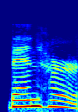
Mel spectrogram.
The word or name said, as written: Ben-Hur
